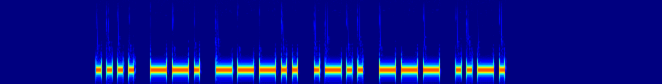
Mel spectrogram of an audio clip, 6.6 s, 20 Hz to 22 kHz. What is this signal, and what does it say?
Morse code, heard as a keyed tone, about 22 wpm, 700 Hz. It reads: HG8LOF
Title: DXCC-100 Call Signs - 6 Characters - Repeated 2x - 22wpm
